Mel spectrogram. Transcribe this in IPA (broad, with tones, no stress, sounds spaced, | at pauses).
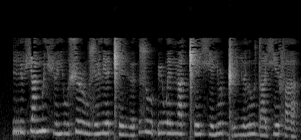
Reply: r y˨ ç a˦ ŋ u˦ lʲ ç ʏ˨ j u˨ ʃ ʏ˦ ɭ u˨ z ʏ˨˦ lʲ ɛ˦ ǁʰ e˨ ɦ ʏ˨ | z u˦˨ ʔ y˦ w ɛ˦ ŋ a˦ ǁʰ e˨˦ ç e˨ j u˦ ɭ ɡ͡ǁ ʏ˨ ʎ ʏ˨ l u˦ d a˨ ç e˦ f a˨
